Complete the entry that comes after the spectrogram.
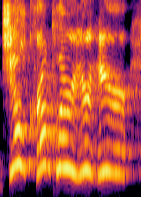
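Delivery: high, loud delighted call-out; light up and greet her by name; excited greeting. Real, not acted. Speaker spots her coworker Jill in the audience, delighted call-out.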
